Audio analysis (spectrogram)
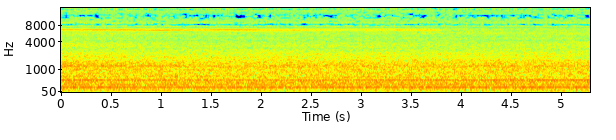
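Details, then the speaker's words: Chevrolet Malibu V6 ex-AT&T car bought at Copart, running with the hood open: a steady, even idle hum with no knocks, ticks or misses. It runs great. "as you can see she runs great if you didn't understand before why I love buying these at T"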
